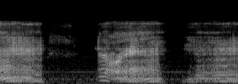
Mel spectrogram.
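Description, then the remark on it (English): A person voices three rough, guttural, Hulk-like growls imitating the character King Hippo, each loud, separated by short pauses, with no other speech. “He talks in pretty much, you know, Hulk-like growls.”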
